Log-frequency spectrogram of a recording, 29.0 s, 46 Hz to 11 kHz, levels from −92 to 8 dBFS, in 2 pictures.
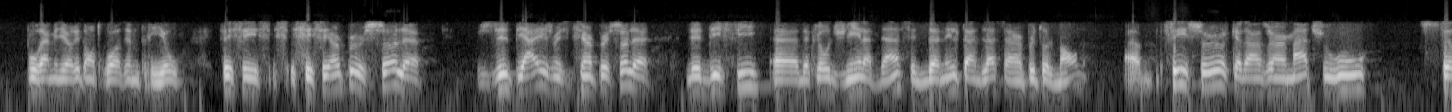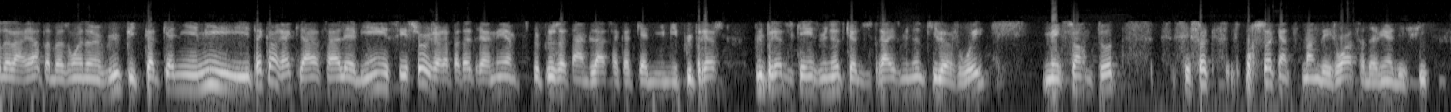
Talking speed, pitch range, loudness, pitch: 240 wpm, 115-155 Hz, -23 LUFS, 125 Hz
